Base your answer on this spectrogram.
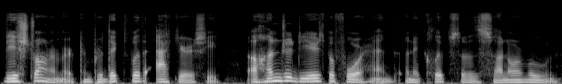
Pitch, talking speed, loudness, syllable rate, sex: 115 Hz, 180 wpm, -20 LUFS, 5.9 syllables/s, male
